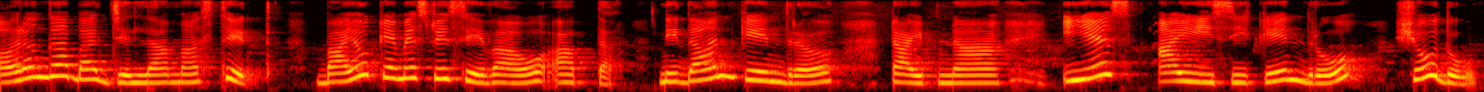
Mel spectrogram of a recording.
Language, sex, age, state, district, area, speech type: Gujarati, female, 18-30, Gujarat, Surat, urban, read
